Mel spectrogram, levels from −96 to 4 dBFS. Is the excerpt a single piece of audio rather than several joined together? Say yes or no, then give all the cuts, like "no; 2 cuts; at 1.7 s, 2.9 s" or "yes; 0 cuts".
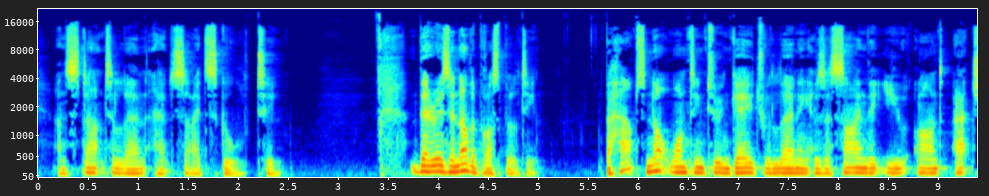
no; 1 cut; at 7.8 s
